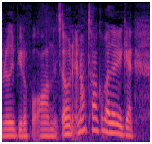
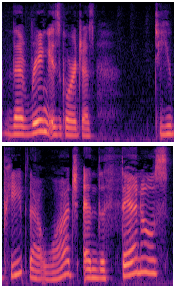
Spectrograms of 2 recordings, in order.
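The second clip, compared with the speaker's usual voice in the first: ordinary talk, nothing marked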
